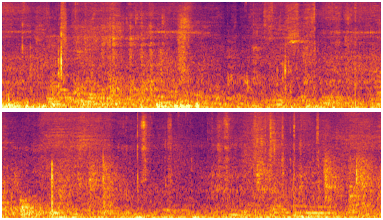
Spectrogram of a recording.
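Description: A woman reads aloud calmly, heard from a short distance.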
